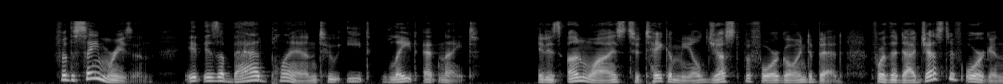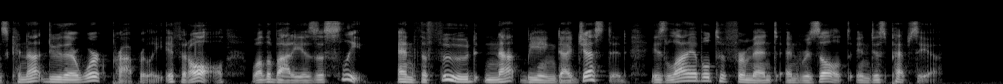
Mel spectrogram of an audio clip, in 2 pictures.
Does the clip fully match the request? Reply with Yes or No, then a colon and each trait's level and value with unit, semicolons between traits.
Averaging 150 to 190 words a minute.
Yes: average, 170 wpm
